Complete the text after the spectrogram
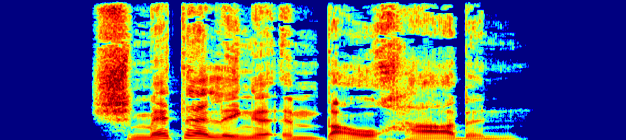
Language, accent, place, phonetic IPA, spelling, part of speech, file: German, Germany, Berlin, [ˈʃmɛtɐlɪŋə ɪm baʊ̯x ˈhaːbn̩], Schmetterlinge im Bauch haben, phrase, De-Schmetterlinge im Bauch haben.ogg
- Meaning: to have butterflies in one's stomach (be in love or happy)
